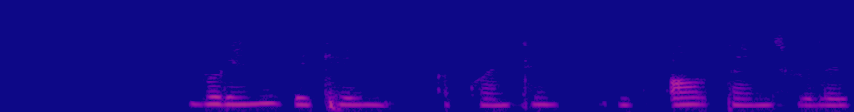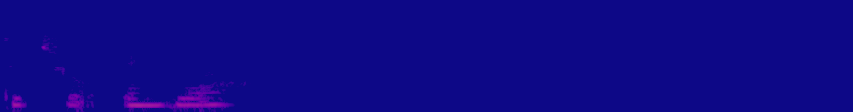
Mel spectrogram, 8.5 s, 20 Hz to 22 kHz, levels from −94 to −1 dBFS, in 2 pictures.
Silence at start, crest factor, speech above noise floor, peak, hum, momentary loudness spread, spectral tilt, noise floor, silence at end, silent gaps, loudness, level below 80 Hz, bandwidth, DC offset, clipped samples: 0.95 s; 24 dB; over 22 dB; -46 dBFS; none; 7 LU; -6 dB/octave; under -90 dBFS; 3.1 s; 2.05-2.09 s, 2.31-2.35 s, 2.94-2.99 s, 4.79-4.83 s; -66 LUFS; under -90 dBFS; 6 kHz; under 0.1%; under 0.1%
